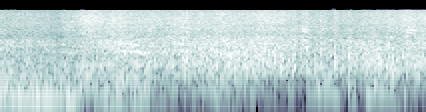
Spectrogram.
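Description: A train rolls past on the tracks with a steady, loud rumble and rattle of wheels, and faint clicking and rhythmic knocks run through it the whole time.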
